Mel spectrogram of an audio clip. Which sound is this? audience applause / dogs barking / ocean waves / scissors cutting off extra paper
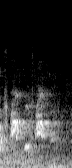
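dogs barking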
